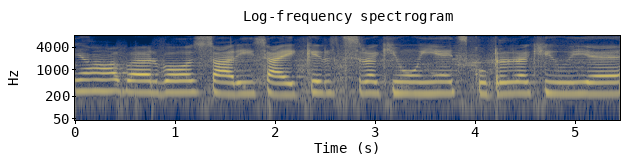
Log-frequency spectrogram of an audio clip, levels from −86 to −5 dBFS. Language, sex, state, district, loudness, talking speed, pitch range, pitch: Hindi, female, Uttar Pradesh, Gorakhpur, -24 LUFS, 130 wpm, 235-255 Hz, 240 Hz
